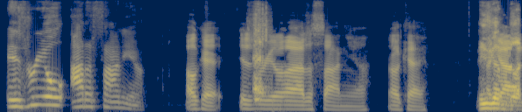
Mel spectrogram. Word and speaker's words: Adesanya: It's Israel Adesanya.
